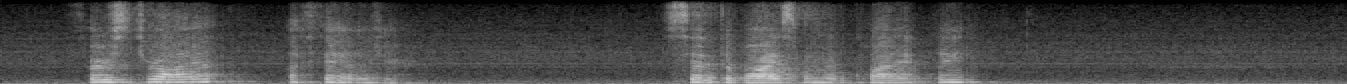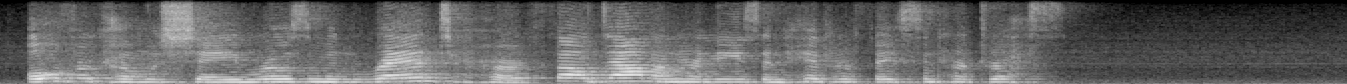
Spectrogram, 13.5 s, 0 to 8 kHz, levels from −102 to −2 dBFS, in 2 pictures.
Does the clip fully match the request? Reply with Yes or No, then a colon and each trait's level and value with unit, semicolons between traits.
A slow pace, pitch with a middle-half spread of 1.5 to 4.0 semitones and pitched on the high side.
Yes: slow, 125 wpm; average, 3.0 semitones; high, 245 Hz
